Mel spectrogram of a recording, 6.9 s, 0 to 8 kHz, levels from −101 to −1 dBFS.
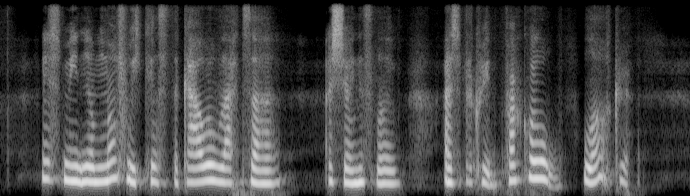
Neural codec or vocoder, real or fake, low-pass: codec, 16 kHz in and 24 kHz out, 0.4 kbps, LongCat-Audio-Codec, four codebook decoder; fake; 7.2 kHz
